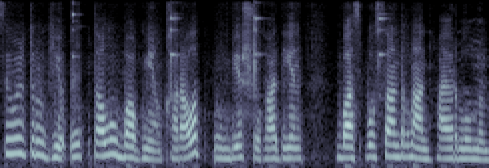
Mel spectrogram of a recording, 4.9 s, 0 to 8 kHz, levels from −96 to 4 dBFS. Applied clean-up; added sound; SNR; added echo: neural mask model RNNoise.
